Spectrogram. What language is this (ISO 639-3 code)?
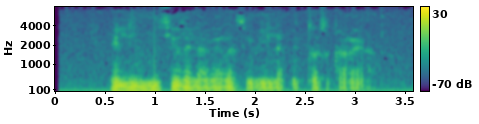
spa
